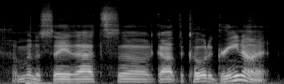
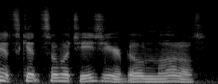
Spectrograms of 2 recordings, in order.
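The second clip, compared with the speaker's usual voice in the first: ordinary delivery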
